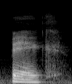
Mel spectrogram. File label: "big", English; Consonants in American English; easypronunciation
